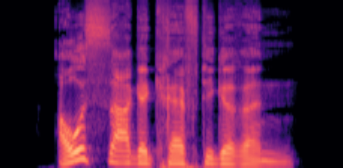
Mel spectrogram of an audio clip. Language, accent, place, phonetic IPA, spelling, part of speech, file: German, Germany, Berlin, [ˈaʊ̯szaːɡəˌkʁɛftɪɡəʁən], aussagekräftigeren, adjective, De-aussagekräftigeren.ogg
- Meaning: inflection of aussagekräftig: 1. strong genitive masculine/neuter singular comparative degree 2. weak/mixed genitive/dative all-gender singular comparative degree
